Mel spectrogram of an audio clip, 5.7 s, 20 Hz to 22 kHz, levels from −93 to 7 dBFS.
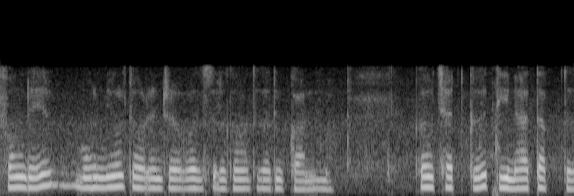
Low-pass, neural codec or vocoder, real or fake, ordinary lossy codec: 5.4 kHz; vocoder, 22.05 kHz, 80 mel bands, WaveNeXt; fake; none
